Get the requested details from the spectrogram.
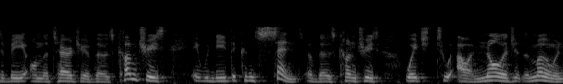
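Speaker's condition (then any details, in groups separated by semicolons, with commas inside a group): No condition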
